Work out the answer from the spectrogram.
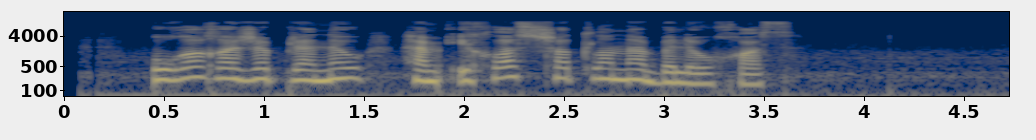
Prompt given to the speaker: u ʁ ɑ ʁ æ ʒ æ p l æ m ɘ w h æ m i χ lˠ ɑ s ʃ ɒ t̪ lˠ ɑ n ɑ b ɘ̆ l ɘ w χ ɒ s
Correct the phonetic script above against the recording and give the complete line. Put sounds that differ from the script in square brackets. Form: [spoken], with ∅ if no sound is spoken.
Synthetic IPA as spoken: u ʁ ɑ ʁ æ ʒ æ p l æ [n] ɘ w h æ m i χ lˠ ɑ s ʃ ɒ t̪ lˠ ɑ n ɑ b ɘ̆ l ɘ w χ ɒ s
